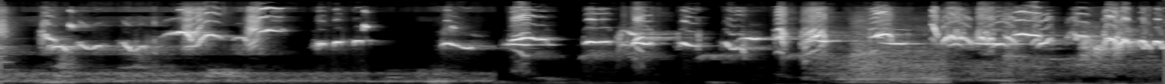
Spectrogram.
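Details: Varied greater green leafbird song for stirring contest birds: squeaky whistles and slurred chirps in quick phrases, with a low rumbling hum early on and a brief noisy burst partway through.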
